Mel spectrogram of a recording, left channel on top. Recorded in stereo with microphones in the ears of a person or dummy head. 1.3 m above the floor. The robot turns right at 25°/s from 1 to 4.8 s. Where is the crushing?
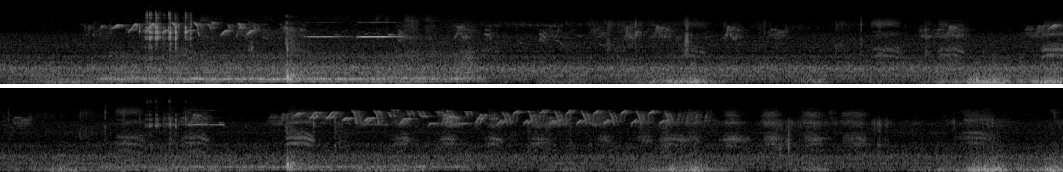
60° left (ahead or behind); by 2.0 s 75° left (ahead or behind).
